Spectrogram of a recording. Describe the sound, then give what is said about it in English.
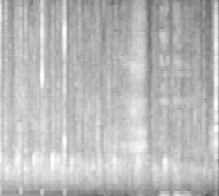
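Applause for the mothers in a church audience during a service, a steady, dense wash of clapping that carries on without a break for the whole stretch. “Let's give our mothers a hand here before we go any further.”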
